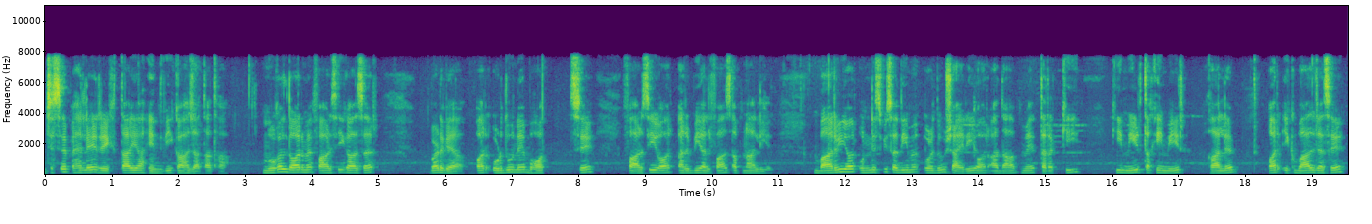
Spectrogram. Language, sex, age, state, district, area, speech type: Urdu, male, 18-30, Delhi, North East Delhi, urban, spontaneous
